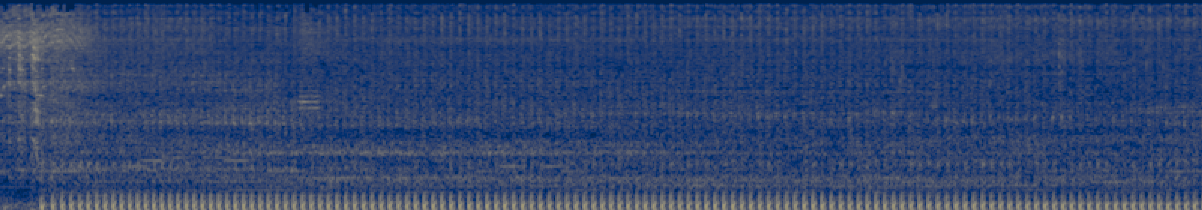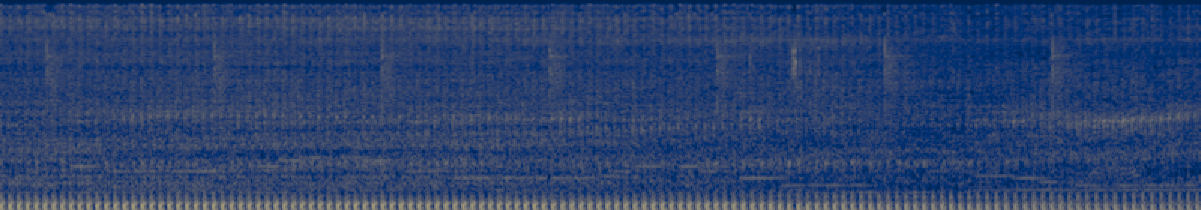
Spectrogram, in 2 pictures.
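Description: A Yamaha XMAX motorcycle with an aftermarket WRX exhaust idles steadily and loudly for the whole stretch, a throaty continuous rumble with a slight rattle and no talking.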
